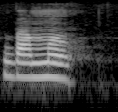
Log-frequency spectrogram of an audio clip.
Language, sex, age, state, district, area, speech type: Odia, female, 30-45, Odisha, Kendujhar, urban, read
